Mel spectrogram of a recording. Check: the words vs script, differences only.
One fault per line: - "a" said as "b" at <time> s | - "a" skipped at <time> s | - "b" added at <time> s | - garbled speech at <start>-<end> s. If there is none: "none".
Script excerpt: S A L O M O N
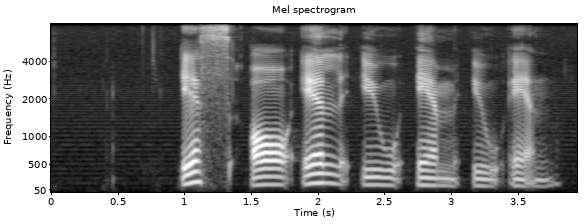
none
